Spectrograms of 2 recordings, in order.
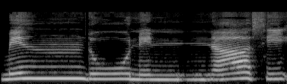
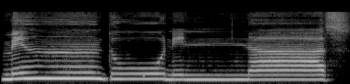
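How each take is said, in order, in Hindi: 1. आखिरी शब्द एक छोटे स्वर पर खत्म होता है। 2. आखिरी शब्द एक सादे व्यंजन पर खत्म होता है। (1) "ऐसे करके छोड़ा" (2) "अगर आपने यहाँ रुकना है ना तो फिर आप करेंगी"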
